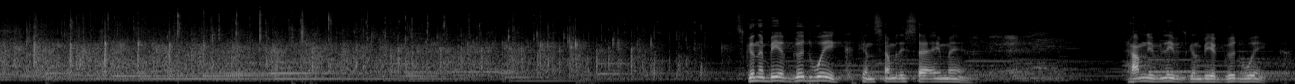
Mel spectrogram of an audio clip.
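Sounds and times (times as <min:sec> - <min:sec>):
audience clapping: 0:00.0 - 0:07.6
speech: 0:07.5 - 0:09.8, 0:11.3 - 0:12.8.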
